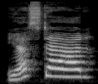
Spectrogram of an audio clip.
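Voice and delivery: high, loud answer; calling back. A narrator's reading. Mary answering her father's summons, calling back. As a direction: call back to a parent.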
